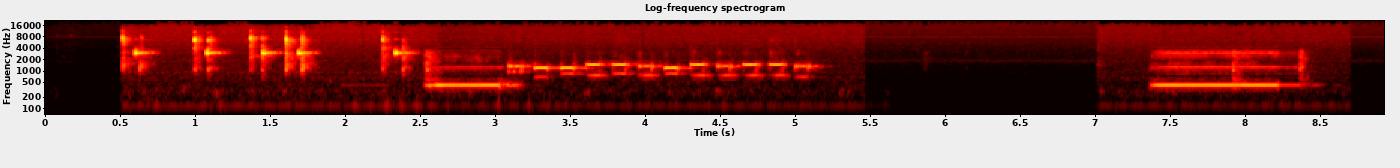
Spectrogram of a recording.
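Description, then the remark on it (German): A rapid series of short telephone keypad tones as a number is dialed for a phone call from Berlin to Hamburg, followed by a steady line tone, a pause of silence, then another tone like a ringback, clear. “Also, lass mal, lass mal ein Telefonat machen, Berlin-Hamburg.”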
